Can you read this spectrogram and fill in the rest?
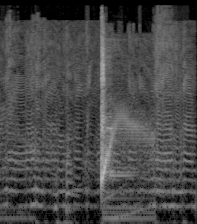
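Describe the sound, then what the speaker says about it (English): Cartoon fly buzzing in a short, sharp burst that swoops up in pitch and fades, standing out over a quiet backdrop of light animated-show sound. "Buzz off, you pesky fly!"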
